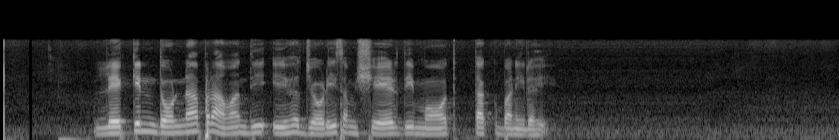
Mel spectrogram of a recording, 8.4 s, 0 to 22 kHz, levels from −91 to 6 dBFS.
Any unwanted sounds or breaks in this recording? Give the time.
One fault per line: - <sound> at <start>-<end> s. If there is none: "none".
none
